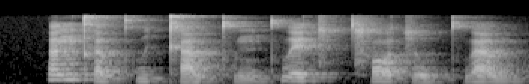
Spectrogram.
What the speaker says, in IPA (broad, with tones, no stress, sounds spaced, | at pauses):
ɐ˥ ŋ t̪ʰ ɐ˨˧ w kʷʰ iː˨˥ kʰ aː˨˥ w kʰ ʊ˨˧ ŋ kʷʰ ɛː˥ t͡s ɵ˧ t̚ t͡sʰ ɔː˧ t͡s o˨˥ w kʷʰ aː˧ w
